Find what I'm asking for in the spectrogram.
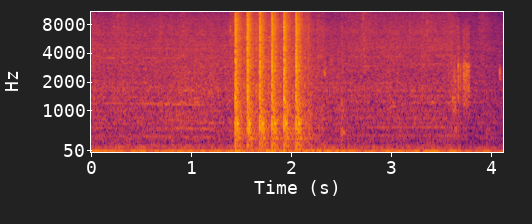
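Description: A short machine-gun burst in the World War II shooter Post Scriptum, Fall of France setting. About six loud, evenly spaced shots ring out over a low rumbling background, then fade into quieter ambience.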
